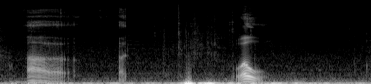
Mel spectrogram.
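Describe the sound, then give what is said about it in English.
Low, steady road and engine rumble inside a moving car while driving, with a hands-free phone in use. A voice talks over the hum, and light jangling sounds come through at moments. “Got some bad driving going on. I'm hands free, so let me stop real quick. I always do these in my car.”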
